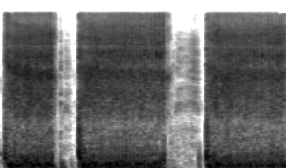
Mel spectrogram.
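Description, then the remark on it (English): A voice imitates machine gun fire with three long, harsh, rattling bursts separated by short pauses, loud. “So, I also have a machine gun. You want to hear?”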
